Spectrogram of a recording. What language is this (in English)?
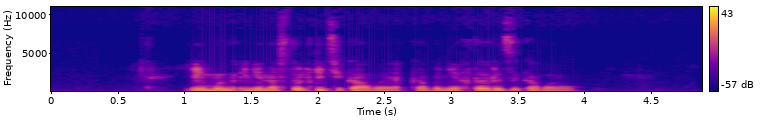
Belarusian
